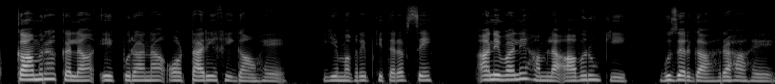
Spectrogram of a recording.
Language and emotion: Urdu, neutral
